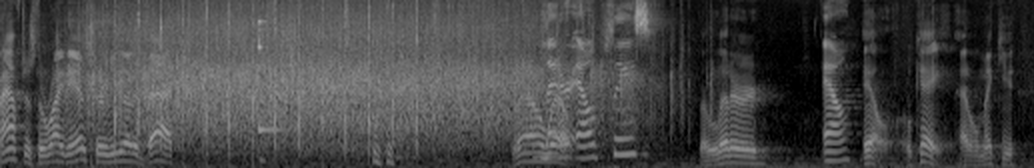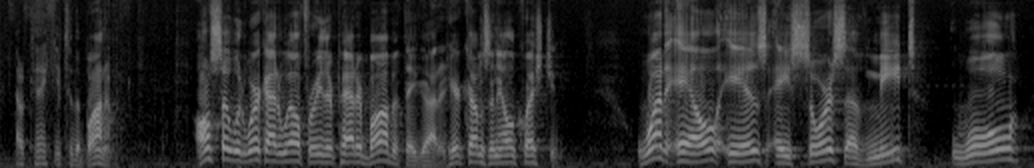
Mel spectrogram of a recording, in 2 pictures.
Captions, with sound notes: -Raft is the right answer, you got it back. -(applause) -(bell rings) Well, well. -Letter L please. -The letter... -L. -L, okay. That'll make you... It'll connect you to the bottom. Also would work out well for either Pat or Bob if they got it. Here comes an L question. What L is a source of meat, wool...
